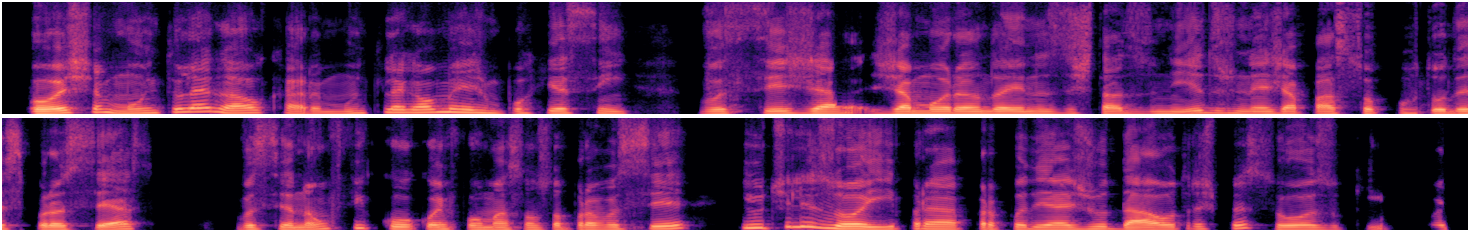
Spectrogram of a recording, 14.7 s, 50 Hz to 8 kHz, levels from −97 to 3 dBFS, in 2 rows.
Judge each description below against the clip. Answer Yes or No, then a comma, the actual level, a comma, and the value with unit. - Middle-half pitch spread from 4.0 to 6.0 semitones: No, average, 3.3 semitones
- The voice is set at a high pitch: No, medium, 145 Hz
